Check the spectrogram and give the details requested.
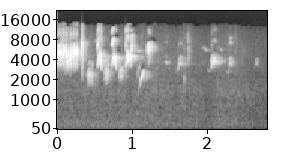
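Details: Song sparrow singing a fast, jumbled string of high chirps and slurred notes, a buzzy start, then sparser notes trailing off more quietly.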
